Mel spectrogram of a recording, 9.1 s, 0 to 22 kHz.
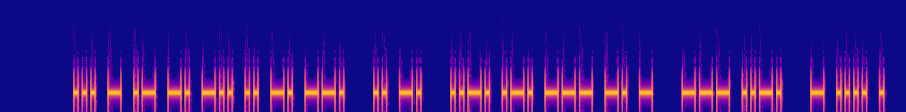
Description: Morse code, heard as a keyed tone, about 28 wpm, 700 Hz. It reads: STANDING IN FRONT OF THE
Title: Sets of 5 Words Encore2 28wpm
